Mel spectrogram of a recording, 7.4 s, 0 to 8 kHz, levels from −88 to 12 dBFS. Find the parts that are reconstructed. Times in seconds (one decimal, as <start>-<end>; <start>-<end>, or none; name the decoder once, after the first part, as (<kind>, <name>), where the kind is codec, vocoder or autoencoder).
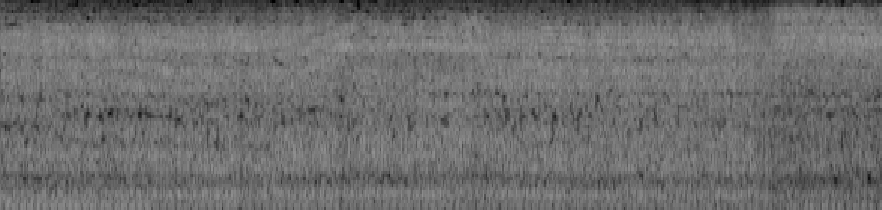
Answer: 5.7-6.8 (vocoder, WaveNeXt)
